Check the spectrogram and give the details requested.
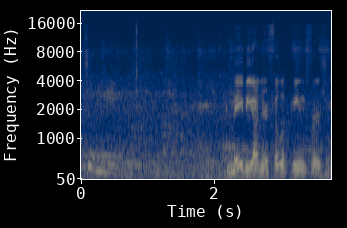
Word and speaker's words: Chun-Li: It's really Chun-Li. Everyone in America that I know says Chun. Chun. Not Chun. They say Chun. It's Japanese name. And when you play Street Fighter, it says Chun-Li.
